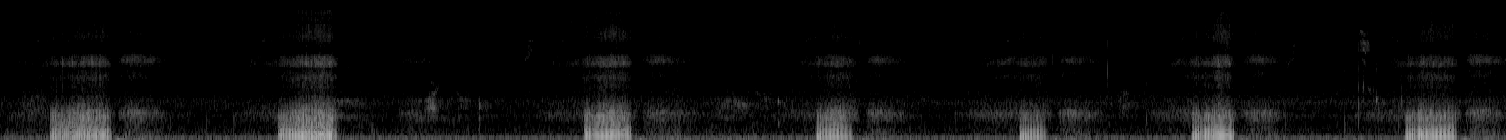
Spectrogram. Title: Cute snoring dog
